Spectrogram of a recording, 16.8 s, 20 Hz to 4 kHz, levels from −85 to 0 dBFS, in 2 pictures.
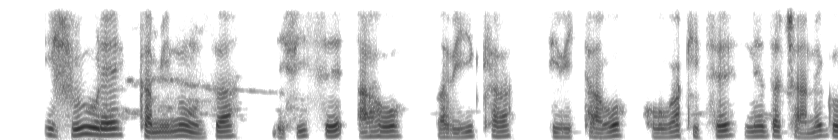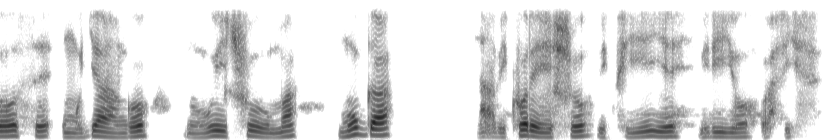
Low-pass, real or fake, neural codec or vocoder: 3.6 kHz; fake; autoencoder, 48 kHz, 128 numbers a frame, DAC-VAE, trained on Japanese speech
